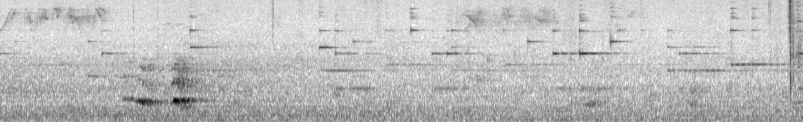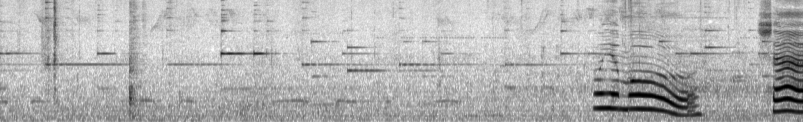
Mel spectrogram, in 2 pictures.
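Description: Wind chimes ringing on and off, with single high metallic notes of different pitches scattered through, and two sharp clicks about ten and twelve seconds in. Near the end, a loud voice-like call glides down in pitch, and a second call follows right at the end.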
